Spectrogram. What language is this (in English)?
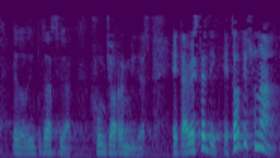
Basque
